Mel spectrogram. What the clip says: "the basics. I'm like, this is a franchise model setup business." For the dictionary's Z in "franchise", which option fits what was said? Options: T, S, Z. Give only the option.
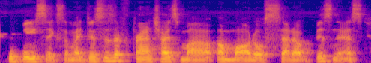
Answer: Z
